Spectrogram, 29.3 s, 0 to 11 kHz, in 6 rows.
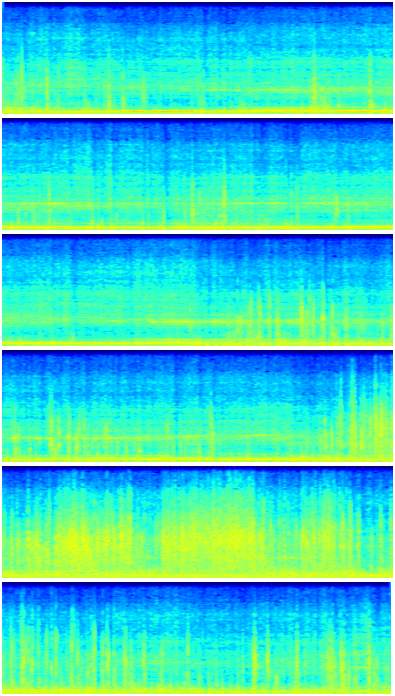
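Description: Kawasaki Ninja 300 parallel-twin engine with a Leovince exhaust, baffle removed, running at cruising speed, its pitch sagging and picking up again a few times. Heavy wind rumble on the microphone runs under it, with gusty wind hiss swelling about two-thirds of the way through.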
